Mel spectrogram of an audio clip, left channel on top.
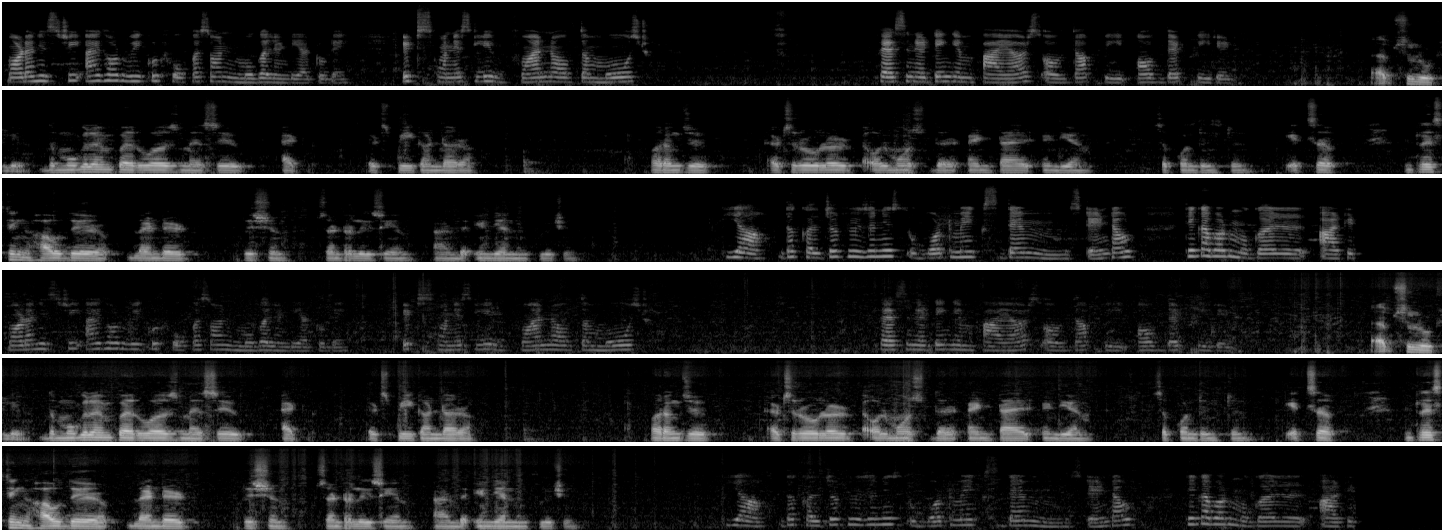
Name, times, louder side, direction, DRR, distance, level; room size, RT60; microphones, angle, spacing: voice 1, 0.0-6.5 7.7-7.8 8.8-12.3 19.6-19.8 36.0-42.3, left 5 dB, 60° left, 0.6 m, -39 dB
voice 2, 13.7-16.9 17.2-17.4 18.1-19.1 20.9-21.5 22.0-25.3 25.9-26.9 27.2-27.8 28.1-30.8 31.2-31.7 32.0-34.6, right 4 dB, 40° right, 0.3 m, -27 dB
2.9 x 2.1 x 2.3 m
head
